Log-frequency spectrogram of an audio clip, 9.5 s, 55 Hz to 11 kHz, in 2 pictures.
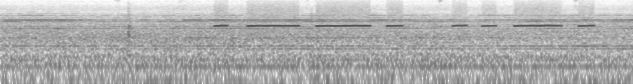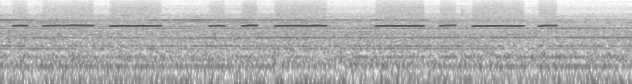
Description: Morse code, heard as a whistle, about 10 wpm, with street noise. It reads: PFWUC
